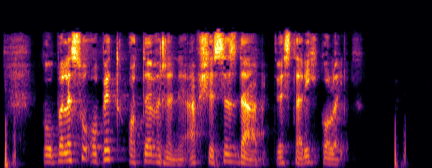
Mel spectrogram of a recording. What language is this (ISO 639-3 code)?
ces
